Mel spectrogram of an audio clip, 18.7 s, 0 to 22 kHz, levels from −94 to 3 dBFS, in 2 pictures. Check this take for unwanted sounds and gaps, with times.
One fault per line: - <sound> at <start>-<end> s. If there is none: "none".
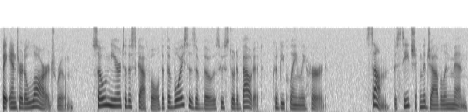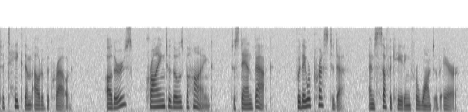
- dropout at 8.3-8.4 s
